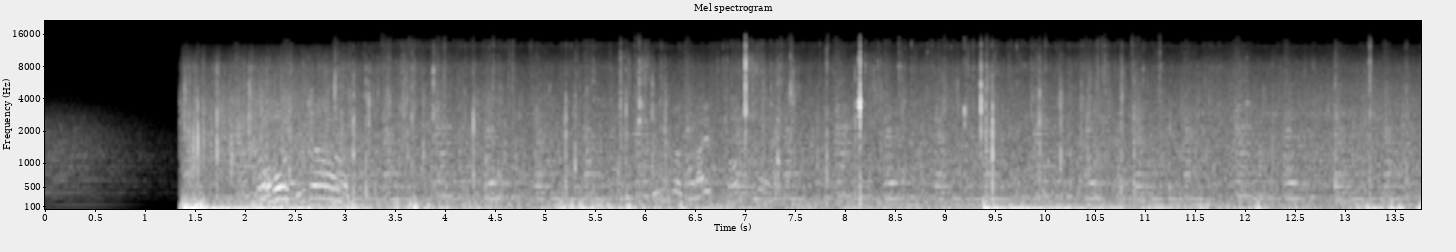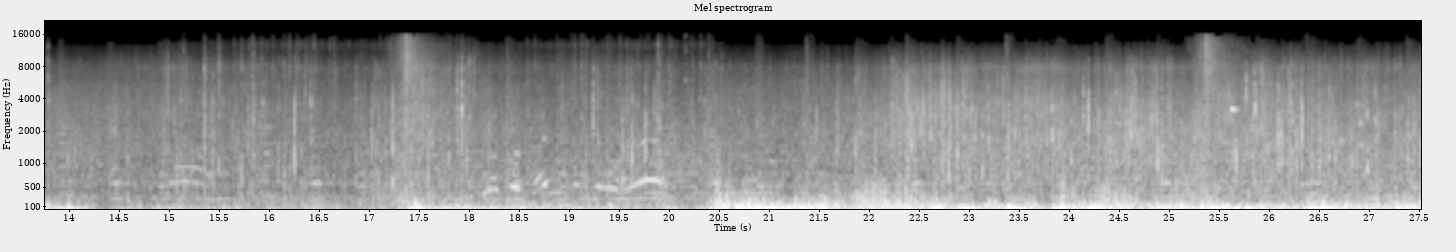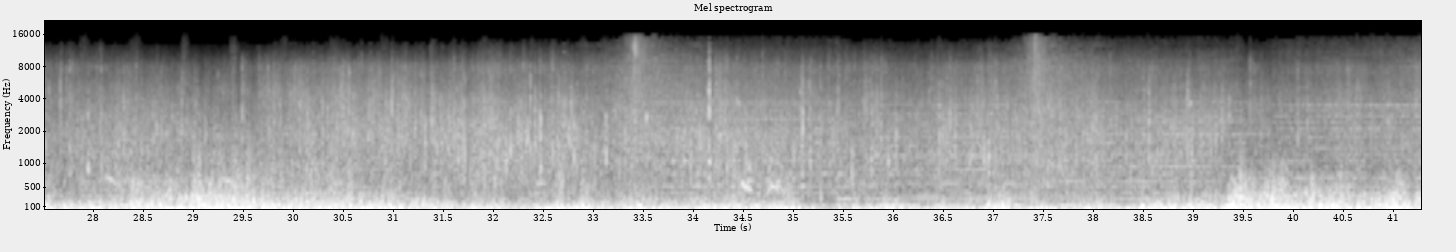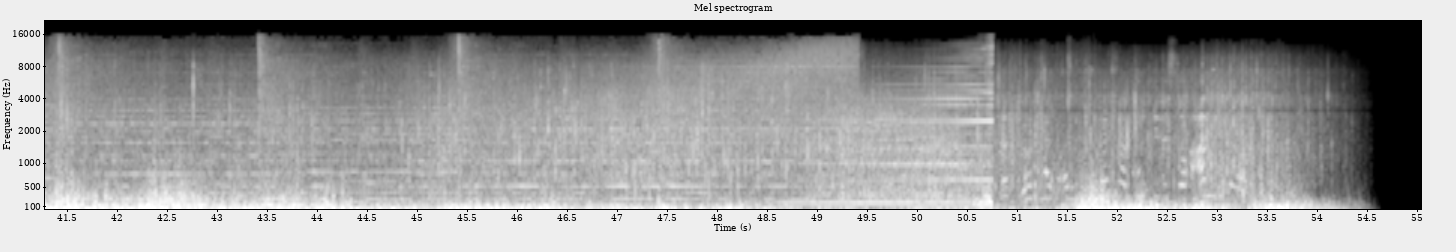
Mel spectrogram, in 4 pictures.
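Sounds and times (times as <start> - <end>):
wind buffeting microphone: 13.1 - 15.0, 15.6 - 48.7, 50.7 - 54.5.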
